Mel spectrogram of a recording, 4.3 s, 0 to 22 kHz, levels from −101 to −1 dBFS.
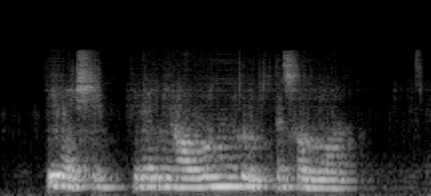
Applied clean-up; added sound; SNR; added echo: neural separator model SepFormer DNS4.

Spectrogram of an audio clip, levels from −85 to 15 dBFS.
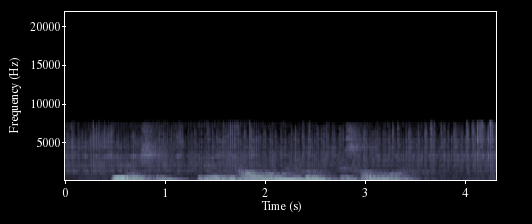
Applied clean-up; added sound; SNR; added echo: none; Coin (dropping); 19 dB; reverberation time 0.6 s.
